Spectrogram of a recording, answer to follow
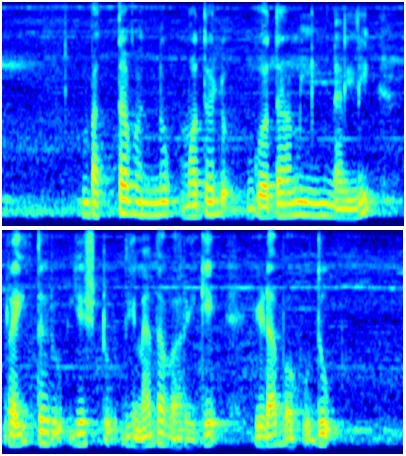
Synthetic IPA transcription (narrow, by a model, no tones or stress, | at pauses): bɐt̪ːɐʋɐnːumɔd̪ɐluɡɔd̪aːmijnːɐlːi | ɾɐjt̪ɐɾṵe̞ʂʈṵd̪inɐd̪ɐʋɐɾɛɡe̞ | iɽɐbɐhud̪u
